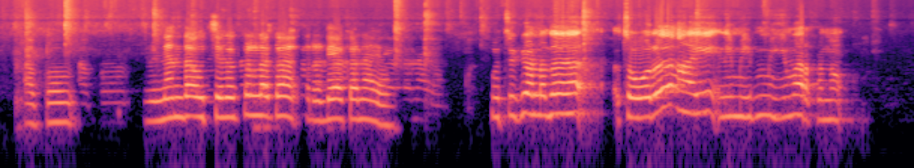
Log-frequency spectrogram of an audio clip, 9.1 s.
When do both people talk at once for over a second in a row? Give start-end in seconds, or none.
2.0-3.9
